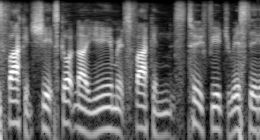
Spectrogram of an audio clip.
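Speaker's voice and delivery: put-on thick, full-on broad Australian accent. Retelling a friend's verdict on a TV show; full-on Australian accent. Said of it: "This is like his full-on Australian accent".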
